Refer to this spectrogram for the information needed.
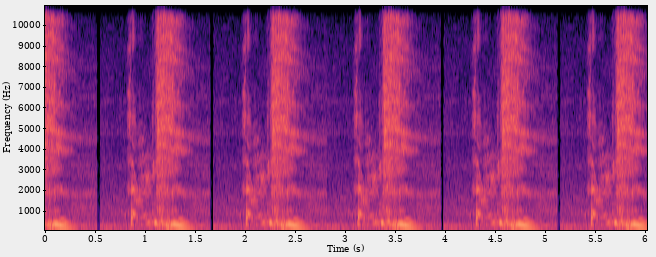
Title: Sneeze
